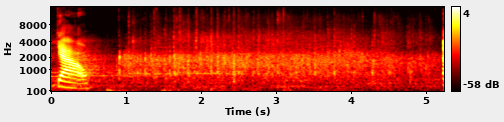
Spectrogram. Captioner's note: audience applauding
